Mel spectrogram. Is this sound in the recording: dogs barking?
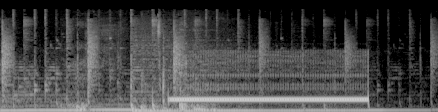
no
